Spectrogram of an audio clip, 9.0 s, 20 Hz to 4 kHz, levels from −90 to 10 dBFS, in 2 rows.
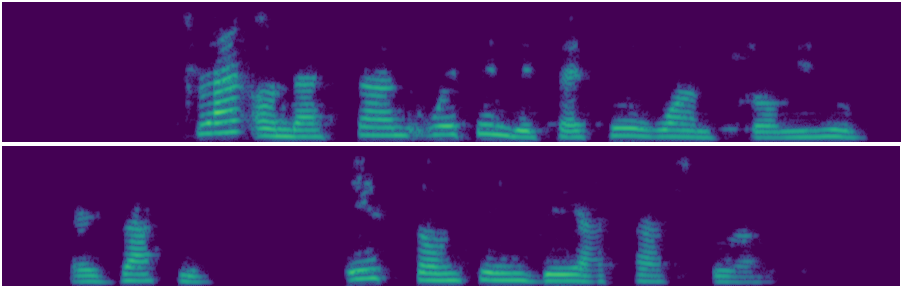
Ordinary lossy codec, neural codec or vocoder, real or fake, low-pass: none; none; real; 3.6 kHz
